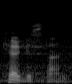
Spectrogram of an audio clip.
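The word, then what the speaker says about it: Kyrgyzstan: Kyrgystan, is that the right way to say it? Kyrgystan.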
